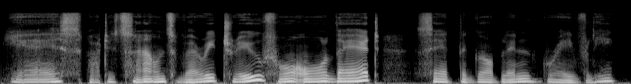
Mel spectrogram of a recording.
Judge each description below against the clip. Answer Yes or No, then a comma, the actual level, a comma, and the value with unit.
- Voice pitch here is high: No, low, 120 Hz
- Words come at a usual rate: No, slow, 125 wpm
